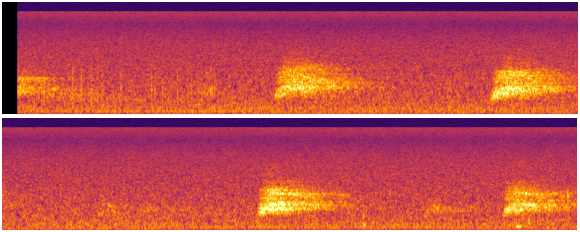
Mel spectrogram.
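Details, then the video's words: Mated pair of wild red foxes calling at night in Midhurst, England: four short, harsh, barking calls, each falling in pitch, spaced irregularly about two seconds apart over a steady background hiss. "Red foxes - Vulpes vulpes - Mating call at night - Mökunarkall"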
